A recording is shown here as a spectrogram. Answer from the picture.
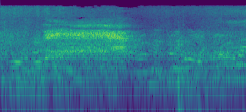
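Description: A person shouting: one high, drawn-out call lasting about a second, starting about half a second in, with other voices around it.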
